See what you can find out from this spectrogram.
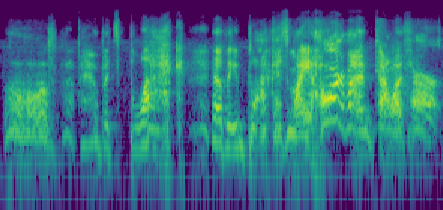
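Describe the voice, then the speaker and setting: A woman's voice: extremely high pitch, very animated, moderate pace, vocal fry, sharp tone. A woman in casual, joking banter as a co-reader of fan fiction.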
